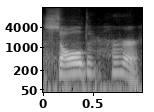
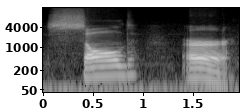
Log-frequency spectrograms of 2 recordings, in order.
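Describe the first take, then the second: First: An h sound begins the second syllable. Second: No h sound begins the second syllable. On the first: "If I say it like that, that is creepy" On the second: "I would say sold er"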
